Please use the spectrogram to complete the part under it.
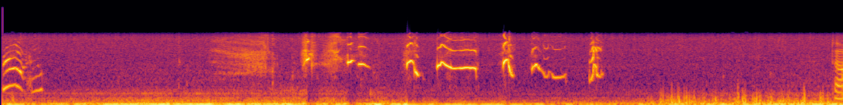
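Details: Female Chihuahua whining with excitement about going to doggie school: a string of short, high, tonal whimpers and yips with bending pitch, several bursts in quick succession, over low rumbling background noise, likely a moving car.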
